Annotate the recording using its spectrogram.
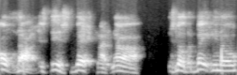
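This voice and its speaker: The voice has a dark, mellow tone and a Southern US accent. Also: man. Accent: country, Southern US. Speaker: hip-hop artist. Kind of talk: casual chat. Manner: fast; animated.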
